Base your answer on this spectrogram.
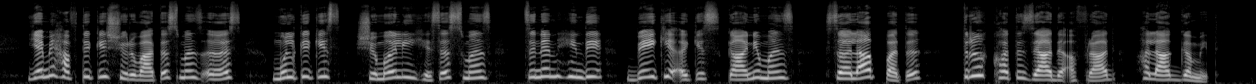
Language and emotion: Kashmiri, neutral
